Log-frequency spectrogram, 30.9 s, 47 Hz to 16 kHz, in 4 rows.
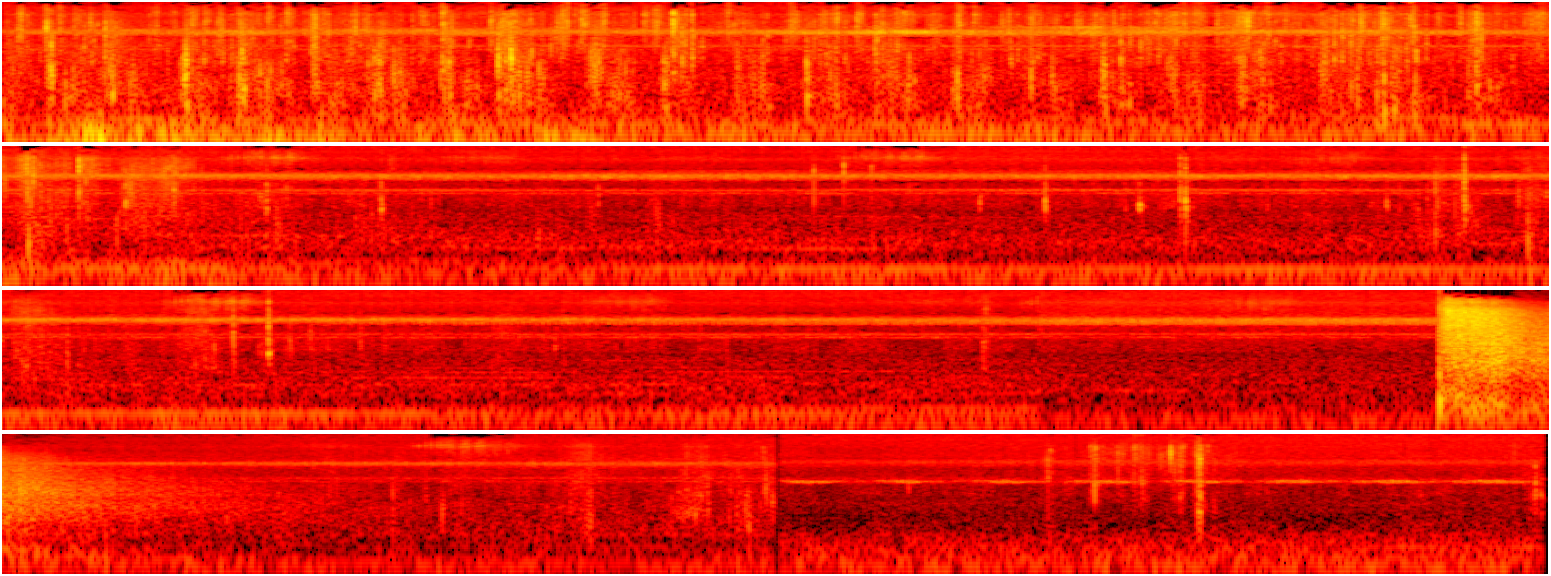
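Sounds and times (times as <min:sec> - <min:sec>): loud firework bang: 0:22.6 - 0:24.5.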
